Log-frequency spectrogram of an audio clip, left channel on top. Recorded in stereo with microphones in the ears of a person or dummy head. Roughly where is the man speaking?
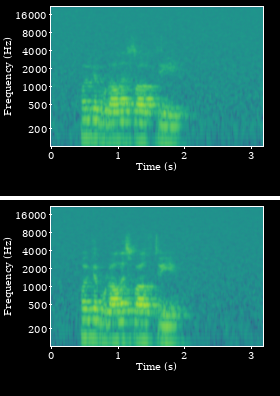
Right.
